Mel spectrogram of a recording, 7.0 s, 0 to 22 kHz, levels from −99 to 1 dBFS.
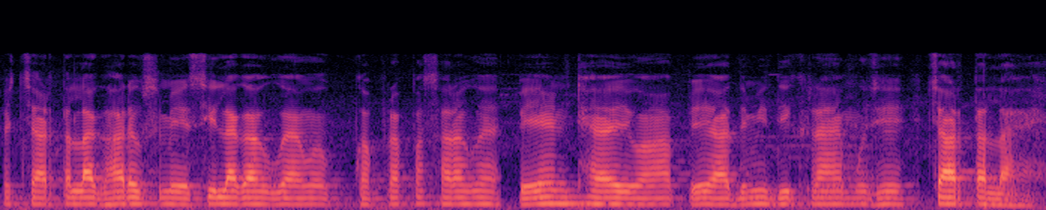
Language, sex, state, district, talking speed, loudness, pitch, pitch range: Hindi, male, Bihar, Vaishali, 225 wpm, -29 LUFS, 120 Hz, 115-120 Hz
